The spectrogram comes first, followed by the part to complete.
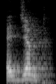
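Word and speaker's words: adjunct: दूसरा वर्ड लिखा है एडजंक्ट, मैंने आपको सिखाया भी है शायद कि जैसे ए और जे के बीच में डी आता है तो प्रोनाउंस नहीं करते, क्या पढ़ेंगे इसको, एडजंक्ट।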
